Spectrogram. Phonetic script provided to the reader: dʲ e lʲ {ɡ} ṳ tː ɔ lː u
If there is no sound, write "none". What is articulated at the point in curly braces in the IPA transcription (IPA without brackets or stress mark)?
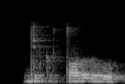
k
